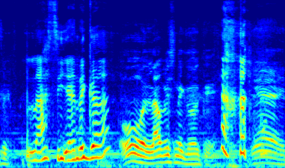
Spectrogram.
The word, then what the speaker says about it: La Cienega: How you pronounce it? La cienega.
